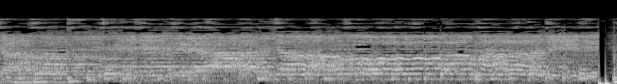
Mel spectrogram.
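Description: Devotional chanting (kirtan): a sung mantra with musical accompaniment, running steadily throughout.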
